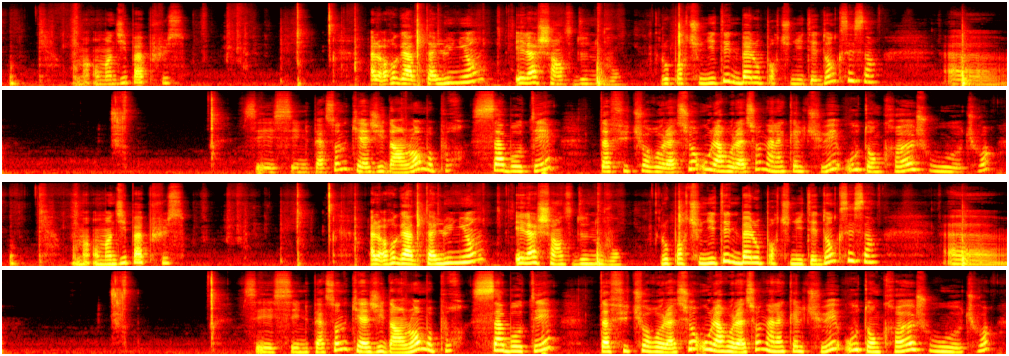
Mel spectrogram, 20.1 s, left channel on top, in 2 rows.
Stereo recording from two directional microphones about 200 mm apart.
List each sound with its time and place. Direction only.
0.3 s speech: 45° right (ahead or behind)
3.7 s speech: 45° right (ahead or behind)
11.1 s squish: 40° right (ahead or behind)
12.1 s speech: 40° right (ahead or behind)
